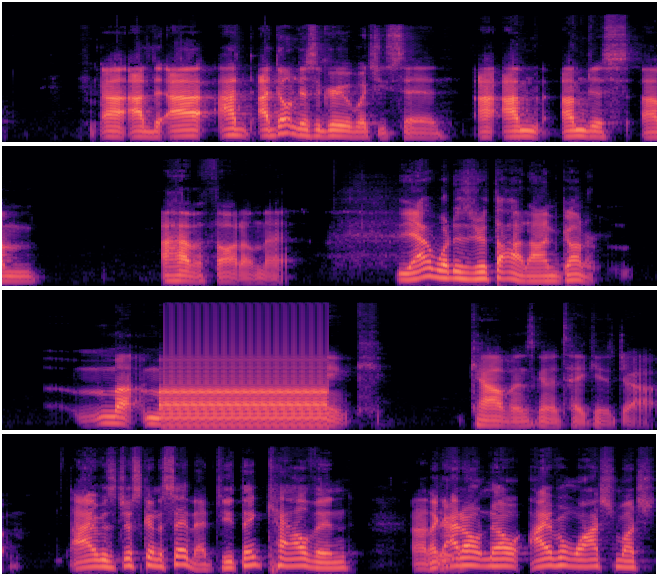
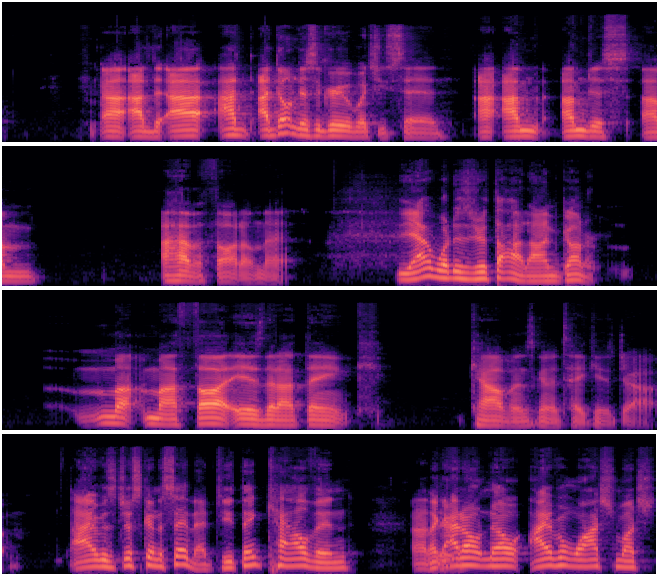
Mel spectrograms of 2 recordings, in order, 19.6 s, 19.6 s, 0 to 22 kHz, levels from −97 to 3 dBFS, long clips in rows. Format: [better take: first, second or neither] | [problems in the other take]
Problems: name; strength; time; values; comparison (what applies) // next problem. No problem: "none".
second | audio freezing; at 11 s for 1 s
